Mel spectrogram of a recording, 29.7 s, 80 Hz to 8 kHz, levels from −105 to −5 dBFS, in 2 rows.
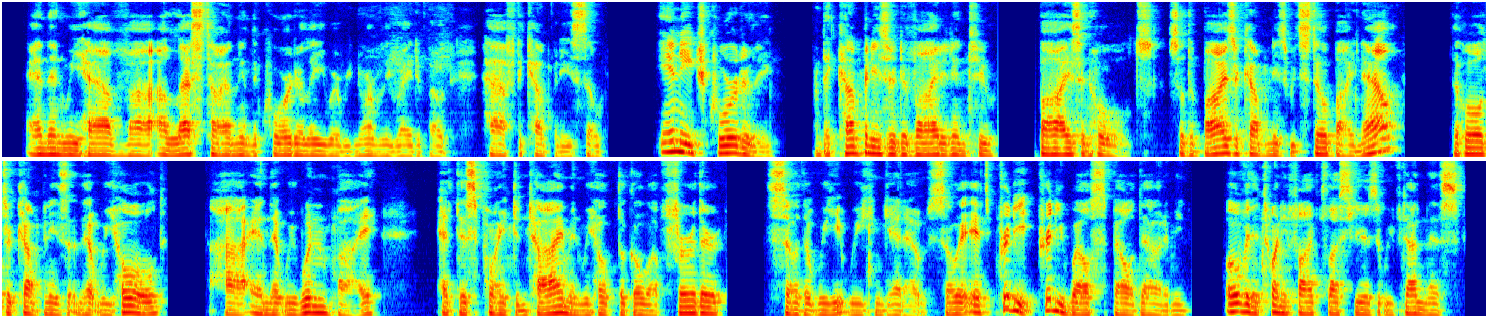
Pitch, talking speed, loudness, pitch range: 115 Hz, 180 wpm, -20 LUFS, 105-120 Hz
